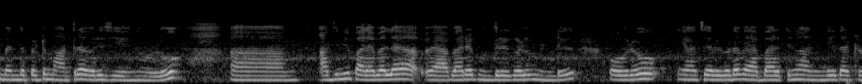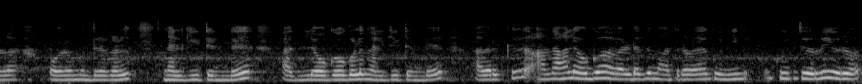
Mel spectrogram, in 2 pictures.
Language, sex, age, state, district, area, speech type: Malayalam, female, 18-30, Kerala, Kollam, rural, spontaneous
